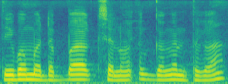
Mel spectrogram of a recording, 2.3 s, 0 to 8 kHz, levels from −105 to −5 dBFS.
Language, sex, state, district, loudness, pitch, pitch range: Wancho, male, Arunachal Pradesh, Longding, -14 LUFS, 170 Hz, 160-175 Hz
